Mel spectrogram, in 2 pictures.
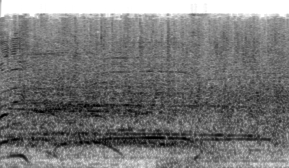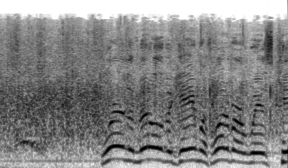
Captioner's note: cheers and applause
